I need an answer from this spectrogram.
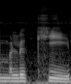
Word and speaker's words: มฤคี: แรก แล้ว นะ ว่า อ่าน ว่า มะ ลึก คีย์ มฤคี แปล ว่า กวาง ตัว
